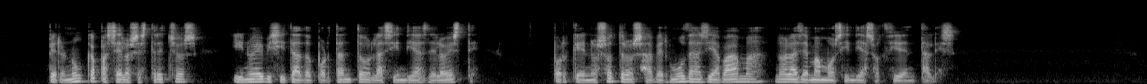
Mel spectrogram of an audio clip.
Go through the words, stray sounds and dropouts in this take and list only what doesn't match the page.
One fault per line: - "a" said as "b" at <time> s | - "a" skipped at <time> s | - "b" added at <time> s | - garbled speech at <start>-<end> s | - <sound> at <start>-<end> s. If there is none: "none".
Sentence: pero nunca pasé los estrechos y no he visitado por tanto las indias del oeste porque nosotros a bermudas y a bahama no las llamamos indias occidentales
none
